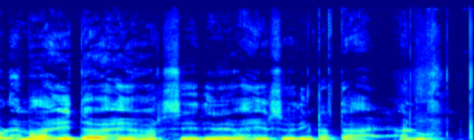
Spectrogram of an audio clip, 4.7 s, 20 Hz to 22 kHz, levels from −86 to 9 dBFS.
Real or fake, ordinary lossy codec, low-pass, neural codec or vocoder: real; none; none; none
